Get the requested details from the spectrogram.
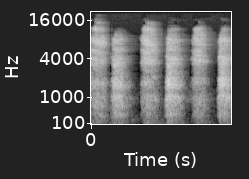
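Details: Asthma crisis demonstration: six loud, effortful, rough gasping breaths in and out in under three seconds, with accessory muscle use and a sunken hollow at the neck and between the ribs; labored breathing.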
